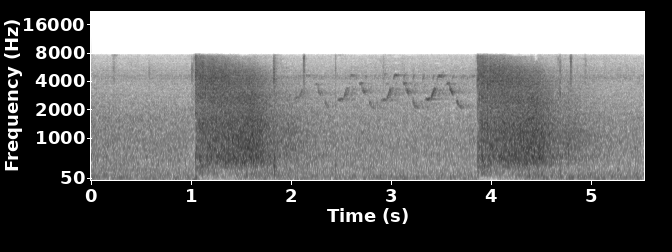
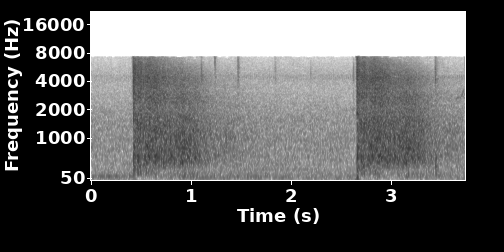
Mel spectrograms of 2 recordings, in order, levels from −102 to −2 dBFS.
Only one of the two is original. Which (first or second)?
second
